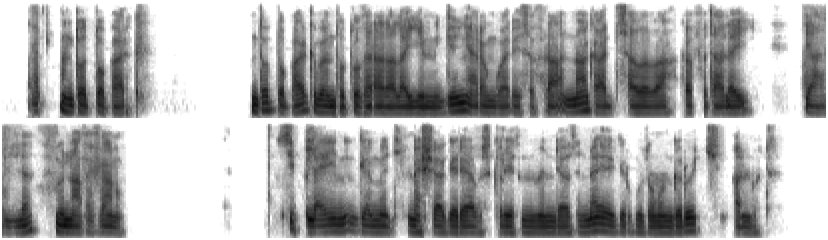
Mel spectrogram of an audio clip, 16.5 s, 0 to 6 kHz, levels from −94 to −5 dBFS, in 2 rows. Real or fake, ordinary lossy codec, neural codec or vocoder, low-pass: fake; AAC, 48 kbps; codec, 16 kHz, 8 kbps, FunCodec, trained on LibriTTS, 25 frames a second; 5.4 kHz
